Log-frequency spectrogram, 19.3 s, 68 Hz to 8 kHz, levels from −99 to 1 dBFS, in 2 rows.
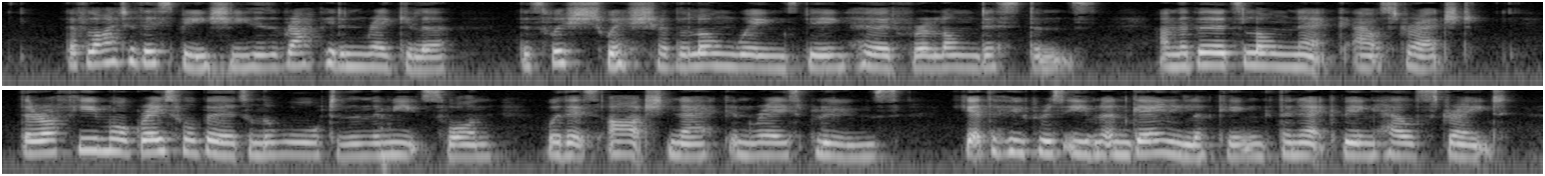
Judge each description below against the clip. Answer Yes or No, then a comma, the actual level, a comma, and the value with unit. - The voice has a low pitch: No, high, 205 Hz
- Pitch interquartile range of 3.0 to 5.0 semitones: No, narrow, 2.4 semitones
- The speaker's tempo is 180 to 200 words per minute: Yes, average, 185 wpm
